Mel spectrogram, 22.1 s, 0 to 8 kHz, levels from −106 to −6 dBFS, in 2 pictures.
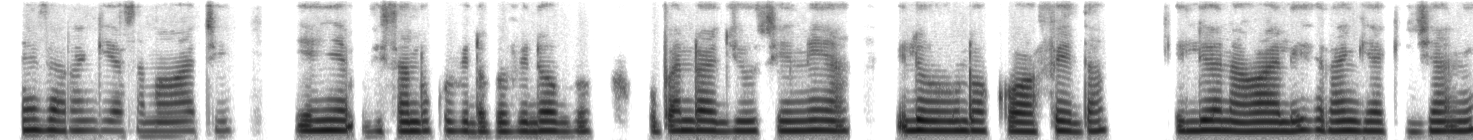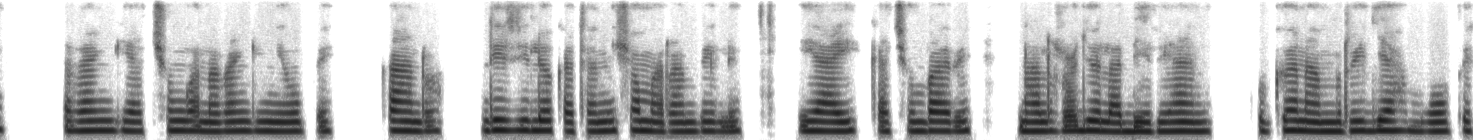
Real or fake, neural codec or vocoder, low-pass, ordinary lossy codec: real; none; 7.2 kHz; Opus, 24 kbps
